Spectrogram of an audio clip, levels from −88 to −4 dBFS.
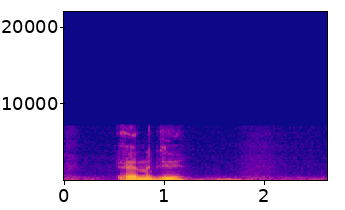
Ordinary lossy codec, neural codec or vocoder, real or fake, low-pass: none; vocoder, 44.1 kHz, 128 mel bands, Pupu-Vocoder; fake; 7.2 kHz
